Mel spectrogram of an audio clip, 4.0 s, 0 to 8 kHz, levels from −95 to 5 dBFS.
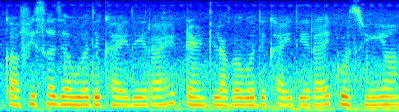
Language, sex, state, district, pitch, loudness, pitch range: Hindi, female, Jharkhand, Sahebganj, 200 Hz, -26 LUFS, 195-210 Hz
